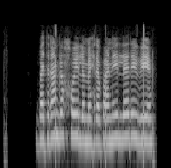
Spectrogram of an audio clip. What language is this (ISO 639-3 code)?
pus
